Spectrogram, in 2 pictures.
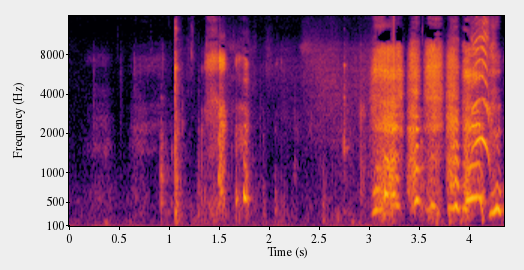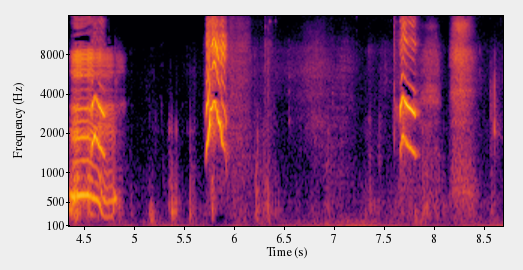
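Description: A baby squealing with delight: a run of excited high-pitched shrieks a few seconds in, then two short, sharp squeals near the end.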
